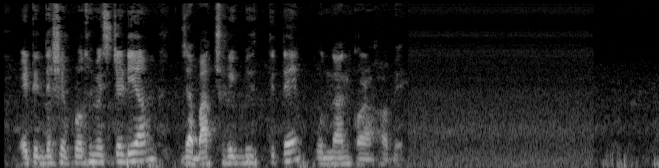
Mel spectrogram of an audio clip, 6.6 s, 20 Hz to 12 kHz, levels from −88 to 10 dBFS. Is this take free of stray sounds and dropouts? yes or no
yes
